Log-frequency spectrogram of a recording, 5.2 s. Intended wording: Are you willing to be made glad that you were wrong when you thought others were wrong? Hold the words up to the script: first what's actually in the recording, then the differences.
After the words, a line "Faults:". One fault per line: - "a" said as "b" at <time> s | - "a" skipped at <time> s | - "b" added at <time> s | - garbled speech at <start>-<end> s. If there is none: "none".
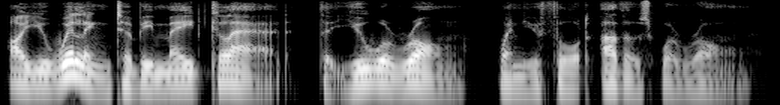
Are you willing to be made glad that you were wrong when you thought others were wrong?
Faults:
none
